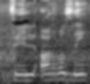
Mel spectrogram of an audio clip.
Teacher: را ساکن ما قبل زبر ہے تو را کو ہم پر کر کے ادا کریں گے۔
